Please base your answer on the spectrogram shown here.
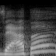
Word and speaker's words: Zaba: to congratulations on the new record is it zaba is that how you say it yeah that's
